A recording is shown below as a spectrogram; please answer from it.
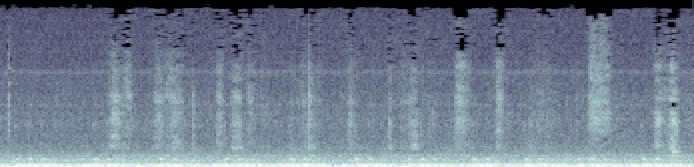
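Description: A felt-tip marker writing on a white board: a run of short, light scratching strokes as a word is written out, over a steady low hum.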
